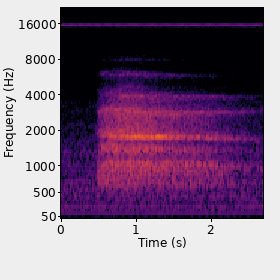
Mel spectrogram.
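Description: A single deep, slow breath during a morning yoga flow, a close, soft airy exhale that swells after a quiet start and fades gently over about two seconds.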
